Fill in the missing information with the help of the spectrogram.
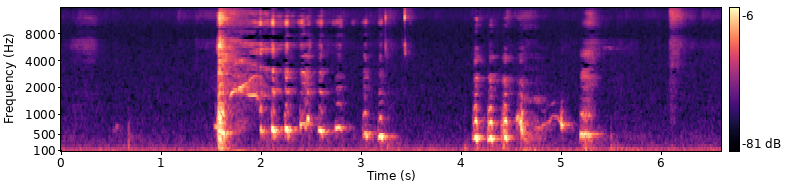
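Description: A person laughing in two bursts of short pulses, one about a second and a half in and another about four seconds in, the first starting loudest.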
